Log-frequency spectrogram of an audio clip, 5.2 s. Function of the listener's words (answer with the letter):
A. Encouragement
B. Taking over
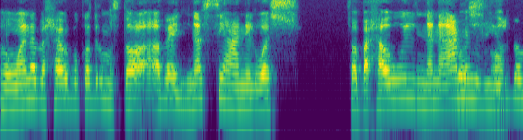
A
